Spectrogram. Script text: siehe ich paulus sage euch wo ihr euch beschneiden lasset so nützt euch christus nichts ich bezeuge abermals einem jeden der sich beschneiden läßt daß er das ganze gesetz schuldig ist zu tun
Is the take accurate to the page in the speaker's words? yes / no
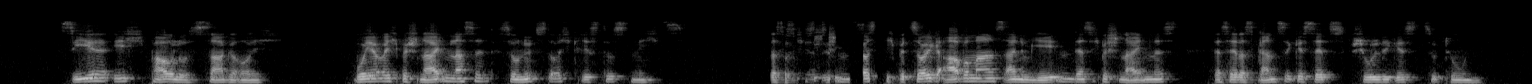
no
